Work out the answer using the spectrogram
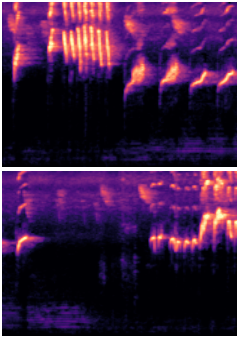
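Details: Greater green leafbird singing a varied medley: fast buzzy trills, several falling slurred whistles repeated about once a second, a quieter pause, then rapid chattering notes rising at the end; faint low background hum.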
